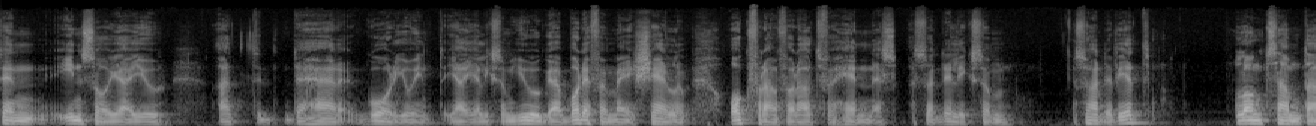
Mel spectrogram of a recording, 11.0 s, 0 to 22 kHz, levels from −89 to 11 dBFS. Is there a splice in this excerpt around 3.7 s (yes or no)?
no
